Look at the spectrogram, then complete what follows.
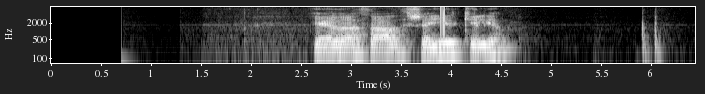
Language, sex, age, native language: Icelandic, male, 60-69, Icelandic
